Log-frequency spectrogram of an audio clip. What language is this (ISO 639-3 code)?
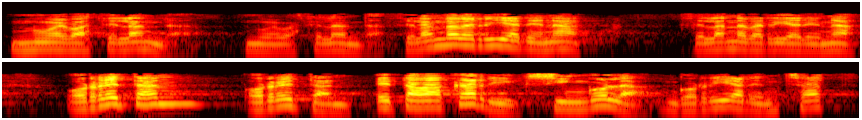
eus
